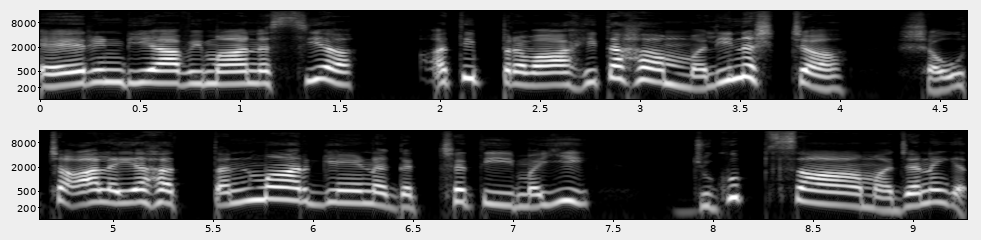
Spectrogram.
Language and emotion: Sanskrit, disgusted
